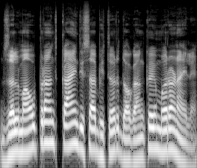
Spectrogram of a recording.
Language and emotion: Goan Konkani, neutral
